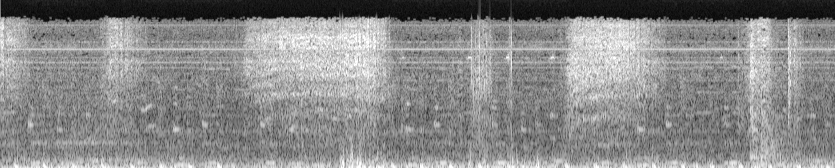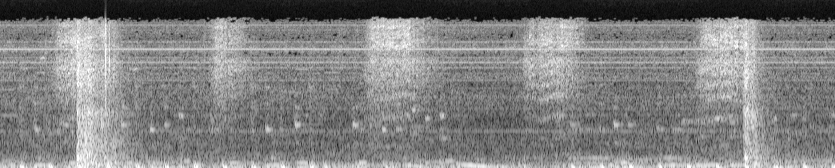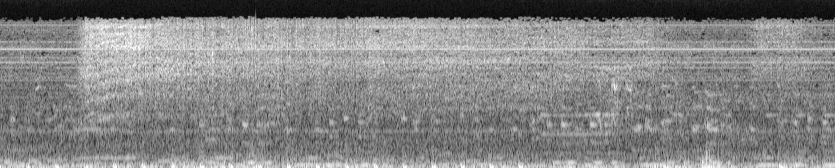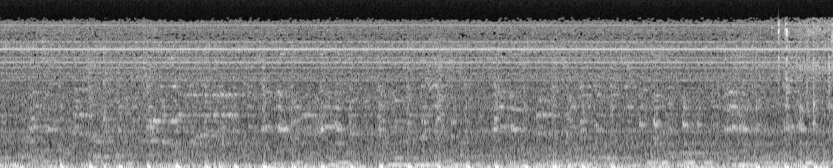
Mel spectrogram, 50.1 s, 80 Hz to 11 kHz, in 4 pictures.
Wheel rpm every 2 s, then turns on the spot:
0, 0, 0, 0, 0, 0, 0, 0, 0, 0, 0, 0, 0, 0, 0, 0, 0, 0, 0, 0, 0, 0, 0, 0, 0.
none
